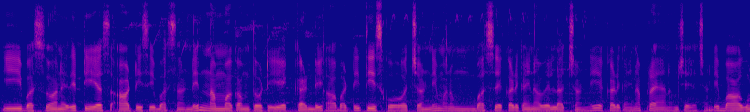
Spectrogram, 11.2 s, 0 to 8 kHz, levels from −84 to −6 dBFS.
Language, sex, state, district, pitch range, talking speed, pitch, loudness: Telugu, male, Telangana, Nalgonda, 120-130 Hz, 110 wpm, 125 Hz, -49 LUFS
